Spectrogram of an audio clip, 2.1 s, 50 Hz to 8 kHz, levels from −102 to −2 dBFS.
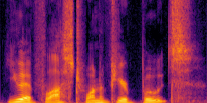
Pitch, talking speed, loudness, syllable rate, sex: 135 Hz, 200 wpm, -20 LUFS, 4.3 syllables/s, male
